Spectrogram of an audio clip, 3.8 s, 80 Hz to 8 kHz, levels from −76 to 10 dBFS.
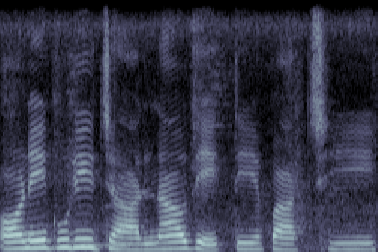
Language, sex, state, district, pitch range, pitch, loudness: Bengali, female, West Bengal, Malda, 190-220 Hz, 195 Hz, -15 LUFS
